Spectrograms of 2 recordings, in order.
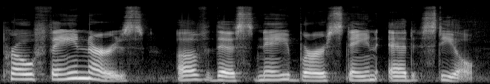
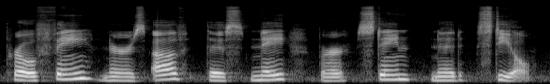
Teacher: I'm going to start with an unstressed syllable, and I should end with a stressed syllable. If I alternate, we see that it fits. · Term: iambic pentameter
